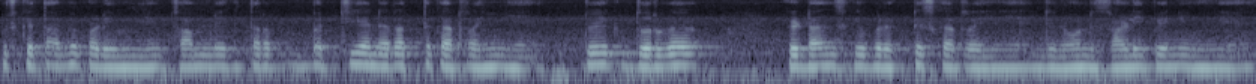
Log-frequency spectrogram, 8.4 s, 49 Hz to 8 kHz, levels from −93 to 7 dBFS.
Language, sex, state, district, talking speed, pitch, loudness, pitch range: Hindi, male, Chhattisgarh, Raigarh, 200 wpm, 145 Hz, -35 LUFS, 135-150 Hz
